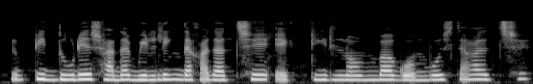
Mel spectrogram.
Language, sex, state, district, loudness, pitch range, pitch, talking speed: Bengali, female, West Bengal, Cooch Behar, -14 LUFS, 210-230 Hz, 220 Hz, 125 wpm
